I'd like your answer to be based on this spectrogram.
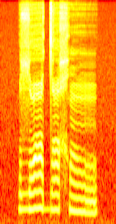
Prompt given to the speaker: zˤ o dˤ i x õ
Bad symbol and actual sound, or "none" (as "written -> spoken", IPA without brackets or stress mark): x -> χ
